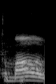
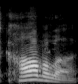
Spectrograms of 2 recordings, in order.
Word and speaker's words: Kamala: Comrade Kamala will tax you on Jellystone. Kamala. Why is that racist? It is spelled Kamala or Kamala.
